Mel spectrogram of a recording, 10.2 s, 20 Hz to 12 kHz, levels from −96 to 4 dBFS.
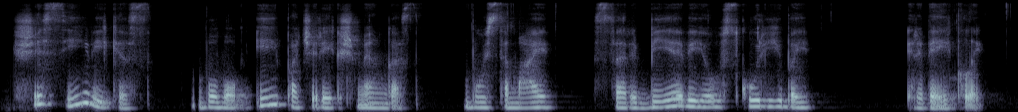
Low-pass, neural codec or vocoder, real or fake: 10.8 kHz; none; real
